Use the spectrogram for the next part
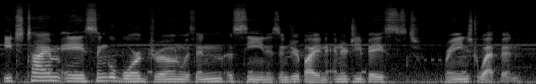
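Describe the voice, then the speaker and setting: A man's voice: mid-range voice, moderate pace, fairly bright tone, slight background noise. A man running a tabletop game as game master, reading rules aloud with many fillers.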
